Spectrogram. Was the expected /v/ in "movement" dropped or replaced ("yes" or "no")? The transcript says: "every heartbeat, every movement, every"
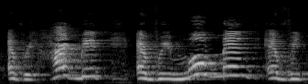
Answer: no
